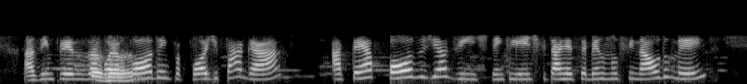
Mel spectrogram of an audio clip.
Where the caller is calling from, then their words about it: Campinas, São Paulo, Brazil; Aqui de Campinas, São Paulo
